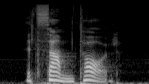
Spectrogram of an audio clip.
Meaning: 1. a conversation 2. a conversation: a talk 3. a call (telephone call)
- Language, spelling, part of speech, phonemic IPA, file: Swedish, samtal, noun, /ˈsamˌtɑːl/, Sv-samtal.ogg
